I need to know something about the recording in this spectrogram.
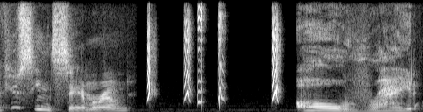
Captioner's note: squeaks squeaks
